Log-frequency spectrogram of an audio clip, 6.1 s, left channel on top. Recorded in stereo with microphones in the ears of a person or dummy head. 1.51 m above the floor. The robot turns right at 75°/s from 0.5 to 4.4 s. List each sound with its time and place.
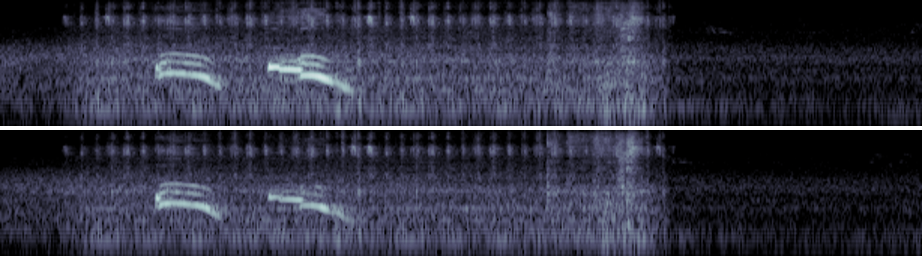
1.0 s a bird: 15° right, 0.6 m; by 2.4 s 90° left, 0.6 m
3.6 s writing: 40° right (ahead or behind), 3 m; by 4.3 s 70° right (ahead or behind), 3 m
